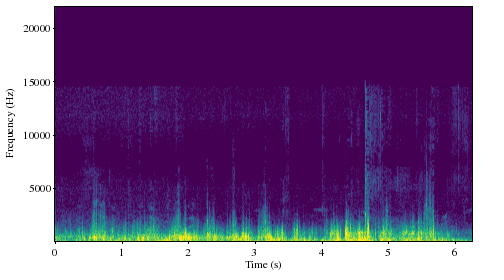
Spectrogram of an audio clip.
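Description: Wind buffeting the microphone in an uneven low rumble, with one sharp crack about four and a half seconds in.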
